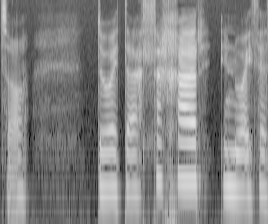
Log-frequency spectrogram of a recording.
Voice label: "llachar", Welsh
